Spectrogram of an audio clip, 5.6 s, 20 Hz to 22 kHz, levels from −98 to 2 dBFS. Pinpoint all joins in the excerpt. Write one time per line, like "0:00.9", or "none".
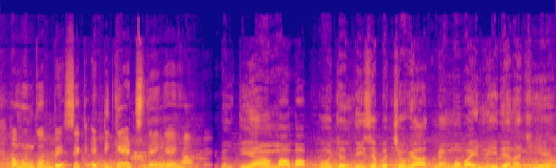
0:02.5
